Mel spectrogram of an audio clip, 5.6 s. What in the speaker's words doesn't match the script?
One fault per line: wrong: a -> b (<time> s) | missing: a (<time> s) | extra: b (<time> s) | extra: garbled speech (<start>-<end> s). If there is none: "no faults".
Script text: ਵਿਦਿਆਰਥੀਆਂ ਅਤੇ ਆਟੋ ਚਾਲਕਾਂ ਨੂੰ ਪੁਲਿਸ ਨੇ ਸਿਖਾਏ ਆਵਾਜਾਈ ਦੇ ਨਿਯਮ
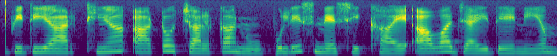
missing: ਅਤੇ (1.2 s)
